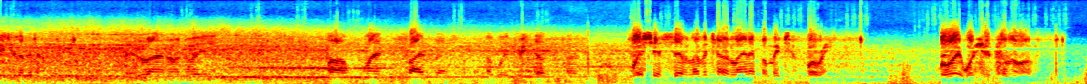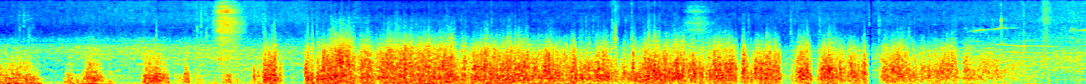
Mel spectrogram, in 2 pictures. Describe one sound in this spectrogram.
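A twin-engine jet airliner roars as it comes in to land.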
